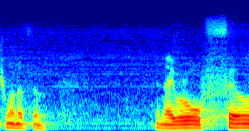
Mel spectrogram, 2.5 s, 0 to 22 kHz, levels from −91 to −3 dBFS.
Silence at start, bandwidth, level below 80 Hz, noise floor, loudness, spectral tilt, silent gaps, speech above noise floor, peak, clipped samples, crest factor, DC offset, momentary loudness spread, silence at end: 0 s; 11 kHz; -58 dBFS; -52 dBFS; -17 LUFS; -9.5 dB/octave; none; 37 dB; -2 dBFS; under 0.1%; 16 dB; under 0.1%; 16 LU; 0 s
